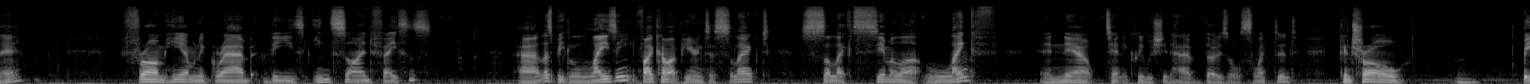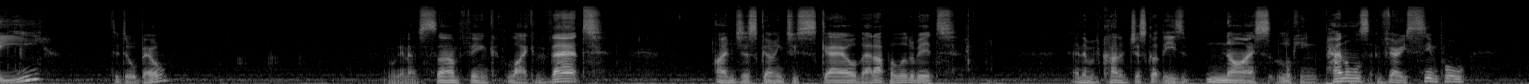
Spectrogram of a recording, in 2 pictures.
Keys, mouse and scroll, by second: 0.1 2, 1.1 click, 2.0 middle click, 4.0 shift+middle click, 4.9 middle click, 6.4-8.8 middle drag, 9.2 middle click, 10.3 z, 10.8 middle click, 11.7 z, 14.8 ctrl+b, 20.1 middle click, 20.8 2, 21.6 alt+click, 22.7 s, 24.5 Tab, 24.5-25.6 drag, 25.9 click, 28.8-30.5 drag.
